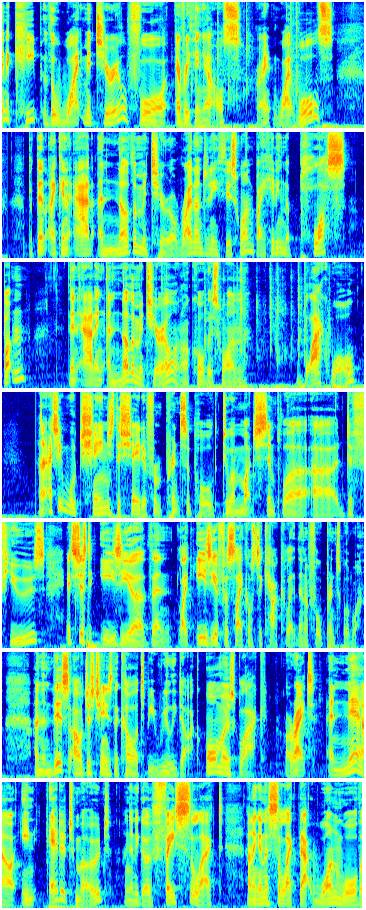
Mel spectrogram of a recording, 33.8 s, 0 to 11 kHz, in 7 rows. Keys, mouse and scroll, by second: 1.6 click, 2.1-3.2 typing, 3.8 Return, 9.0 click, 11.0 click, 12.3-13.4 typing, 13.5 Return, 15.8 click, 24.6 click, 28.8 middle click, 29.5 Tab, 30.9 click, 31.5 middle click, 32.6 click, 33.1 middle click, 33.3 scroll up 1.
